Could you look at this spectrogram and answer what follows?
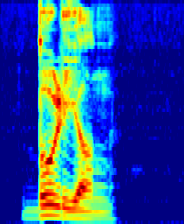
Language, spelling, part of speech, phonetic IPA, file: Polish, bulion, noun, [ˈbulʲjɔ̃n], Pl-bulion.ogg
